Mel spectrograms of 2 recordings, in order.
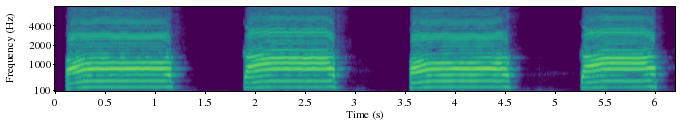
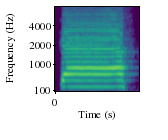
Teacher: हुरूफ मुस्तालिया में से है, इसको आप मोटा पढ़ेंगे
